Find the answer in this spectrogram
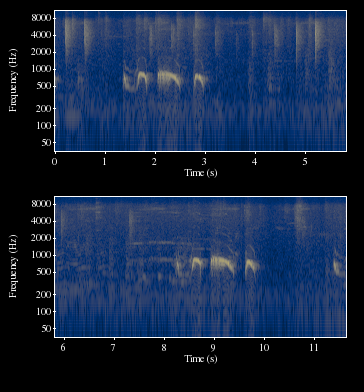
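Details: Male spotted dove, recorded as a lure, cooing in two separate phrases of short hooked notes around one long coo, with repeated sharp clicks and tapping noises scattered throughout.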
